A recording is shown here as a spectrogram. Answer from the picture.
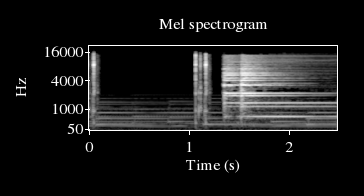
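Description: Subscribe-button animation sound effects: a mouse click at the start, a quick double click about a second in, then a bright bell ding that rings on and slowly fades, over soft steady background music.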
